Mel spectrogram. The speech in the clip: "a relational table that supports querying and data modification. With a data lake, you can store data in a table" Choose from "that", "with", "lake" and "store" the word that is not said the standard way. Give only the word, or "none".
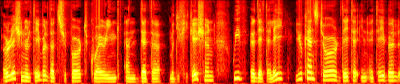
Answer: none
